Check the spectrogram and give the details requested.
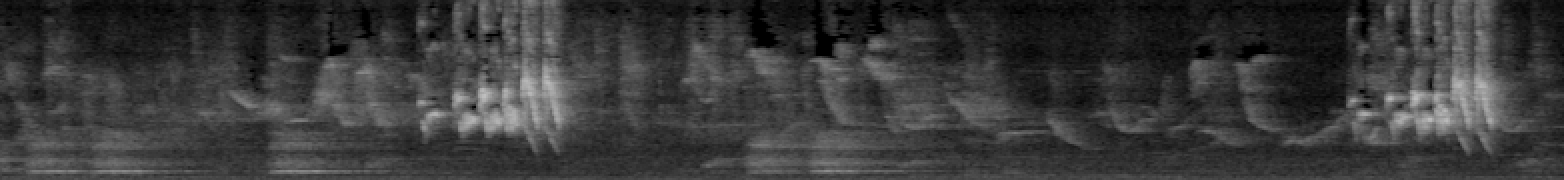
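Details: Double-collared seedeater (coleiro) singing a fast version of the grego song style: two bursts of rapid, high, buzzy trilled notes, with scattered thin chirps between them and lower droning tones underneath.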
